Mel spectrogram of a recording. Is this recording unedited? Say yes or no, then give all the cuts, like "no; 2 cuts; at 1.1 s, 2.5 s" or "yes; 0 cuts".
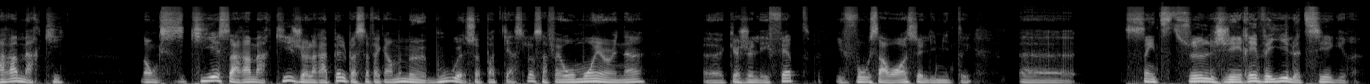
no; 2 cuts; at 8.2 s, 10.0 s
